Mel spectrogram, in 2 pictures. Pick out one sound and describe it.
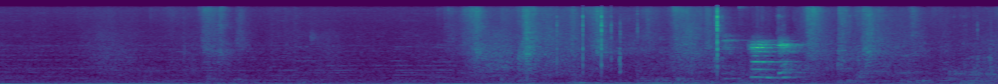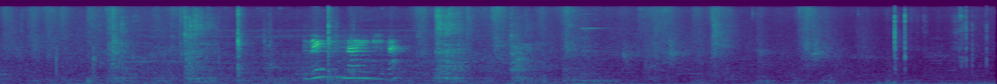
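An elevator motor hums steadily.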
